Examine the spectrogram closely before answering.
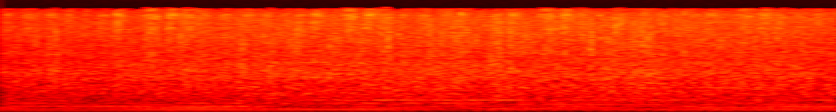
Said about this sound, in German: Die Elfen leben und der Regen bedeutet für sie Verbindung mit dem Wald, mit sich selbst und mit allem um sie herum. Solange der Regen fällt, sind sie eins mit dem Wald.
